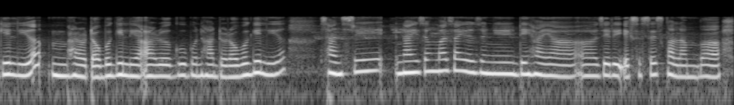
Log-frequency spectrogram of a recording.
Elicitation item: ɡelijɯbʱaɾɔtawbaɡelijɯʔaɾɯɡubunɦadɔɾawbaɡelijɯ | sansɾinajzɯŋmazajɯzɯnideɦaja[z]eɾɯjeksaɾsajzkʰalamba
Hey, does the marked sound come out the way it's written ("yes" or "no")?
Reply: yes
